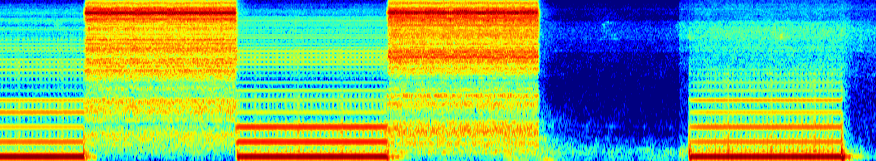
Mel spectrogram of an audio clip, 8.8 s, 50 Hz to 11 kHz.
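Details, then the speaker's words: Ford Focus Mk2 speaker test via the Ford 6000 CD stereo (buttons 3 and 6, ignition on): low and high tones play from each speaker in turn, but the rear right stays dead silent; that speaker is not working. "There was no noise at all from the right rear speaker, so that one's not working on this car for whatever reason."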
